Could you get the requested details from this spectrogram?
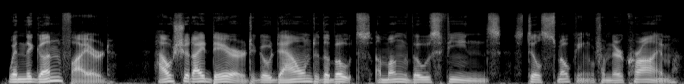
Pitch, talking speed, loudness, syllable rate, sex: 110 Hz, 195 wpm, -18 LUFS, 4.4 syllables/s, male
